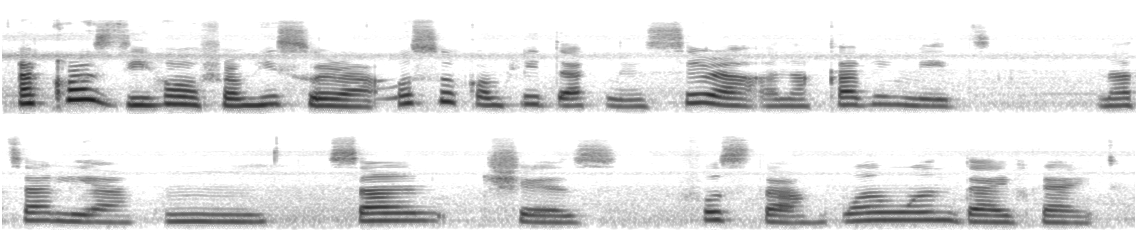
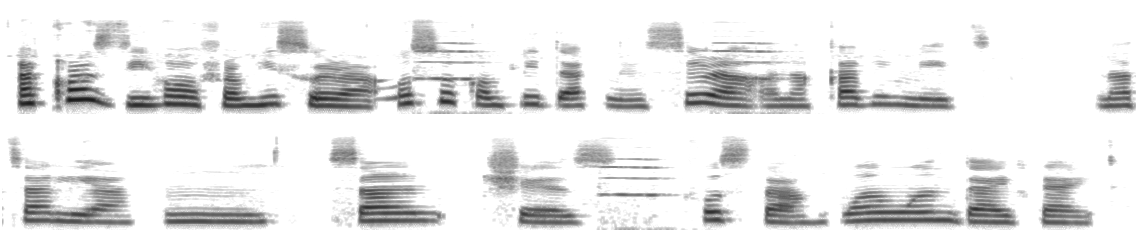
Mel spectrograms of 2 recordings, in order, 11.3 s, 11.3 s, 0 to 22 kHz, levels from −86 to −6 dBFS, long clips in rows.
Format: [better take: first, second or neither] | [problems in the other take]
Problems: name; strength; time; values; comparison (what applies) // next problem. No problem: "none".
first | noise reduction (classical method spectral subtraction)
